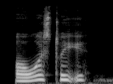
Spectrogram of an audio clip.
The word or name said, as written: overstryge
